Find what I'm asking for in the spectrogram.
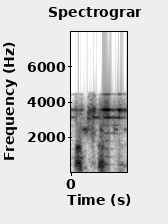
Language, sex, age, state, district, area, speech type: Hindi, male, 45-60, Uttar Pradesh, Hardoi, rural, conversation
